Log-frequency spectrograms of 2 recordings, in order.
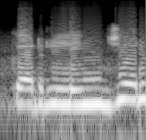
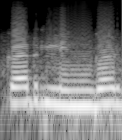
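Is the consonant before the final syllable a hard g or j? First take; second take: j; hard g. First: The name has a j sound before the ending. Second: The name has a hard g sound before the ending. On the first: "आप करलिंजर भी लिख सकते हैं" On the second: "और करलिंगर भी लिख सकते हैं, दोनों तरीके से इसको प्रोनाउंसिएट किया जा सकता है"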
